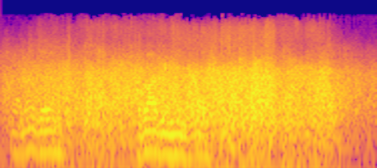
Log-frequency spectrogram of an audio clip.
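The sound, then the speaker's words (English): Steady, dense audience applause at the end of a panel game round fills nearly four seconds, a broad crackling wash of many hands clapping, with a couple of brief voiced calls or cheers rising above it early on. “And I think we should have some applause for”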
